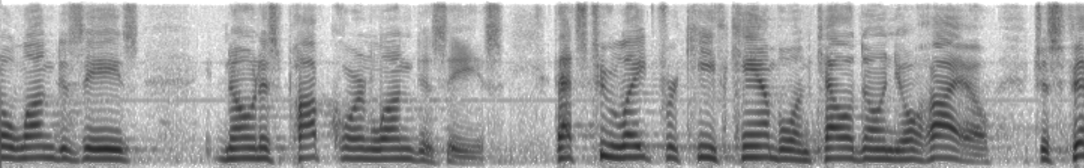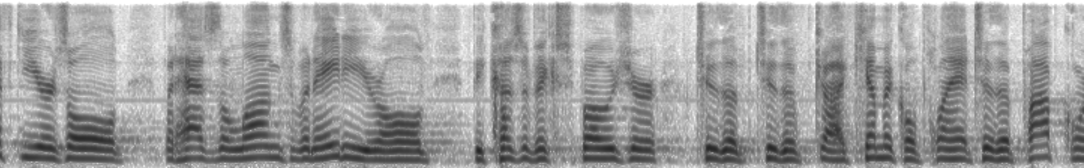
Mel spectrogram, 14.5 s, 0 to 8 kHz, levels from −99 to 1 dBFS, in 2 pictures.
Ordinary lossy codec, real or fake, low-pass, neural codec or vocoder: Opus, 64 kbps; real; 7.2 kHz; none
